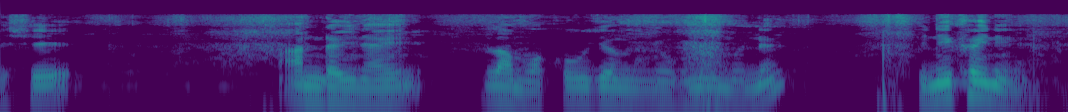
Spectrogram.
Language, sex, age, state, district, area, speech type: Bodo, male, 60+, Assam, Udalguri, urban, spontaneous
